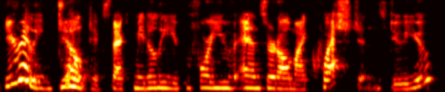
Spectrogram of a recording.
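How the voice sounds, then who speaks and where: A woman's voice: medium pitch, big pitch swings, normal speed, muffled recording. A woman voicing a fussy, inquisitive male magician in a fantasy storybook, precise and questioning. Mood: patient.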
